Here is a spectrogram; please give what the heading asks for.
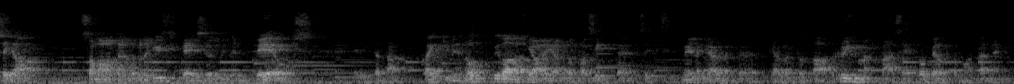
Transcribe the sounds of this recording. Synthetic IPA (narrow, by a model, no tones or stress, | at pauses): sejɑ̰ | sɑmɑlːɑk̪æˑont̪æmːənenyht̪eisølːinent̪eos | ḛlit̪æt̪æ̰ | kɑikːinenopːilɑːt̪jɑjɑt̪ot̪ɑsit̪ːensit̪sit̪meˑilːækæyʋæt̪kæyʋæt̪t̪ot̪ɑ̰ryhmæt̪pæ̰ːsḛːt̪ot̪eut̪ːɑmɑ̰ːnt̪ænːḛ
